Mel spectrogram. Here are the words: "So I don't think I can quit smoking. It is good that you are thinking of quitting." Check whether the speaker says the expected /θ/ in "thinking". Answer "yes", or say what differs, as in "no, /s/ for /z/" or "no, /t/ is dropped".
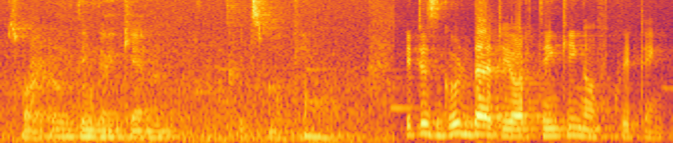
no, /t/ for /θ/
